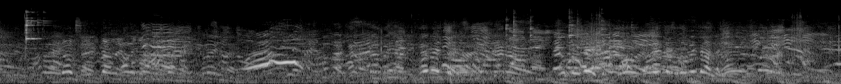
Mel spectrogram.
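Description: Young children shout and squeal excitedly.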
